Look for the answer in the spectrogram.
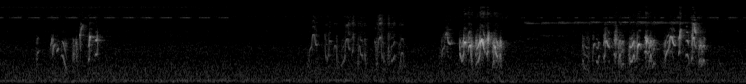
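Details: Stripe-throated bulbul used as a decoy, never before in the forest, calls toward a new resident territorial bird at its old home site. Short sputtering phrases come in four bursts, the later ones louder and denser.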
